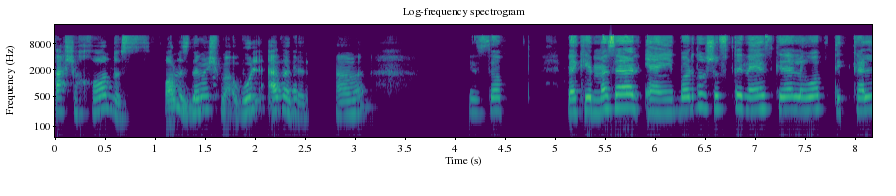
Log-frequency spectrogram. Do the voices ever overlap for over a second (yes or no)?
no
